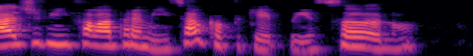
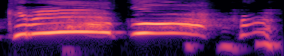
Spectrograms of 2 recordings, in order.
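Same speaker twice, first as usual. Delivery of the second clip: very high, loud mock shriek; hammed-up cry of revulsion; disgusted shout; 14 dB louder than usual. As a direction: imitate a child shouting in horror. Daughter's disgust acted out.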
